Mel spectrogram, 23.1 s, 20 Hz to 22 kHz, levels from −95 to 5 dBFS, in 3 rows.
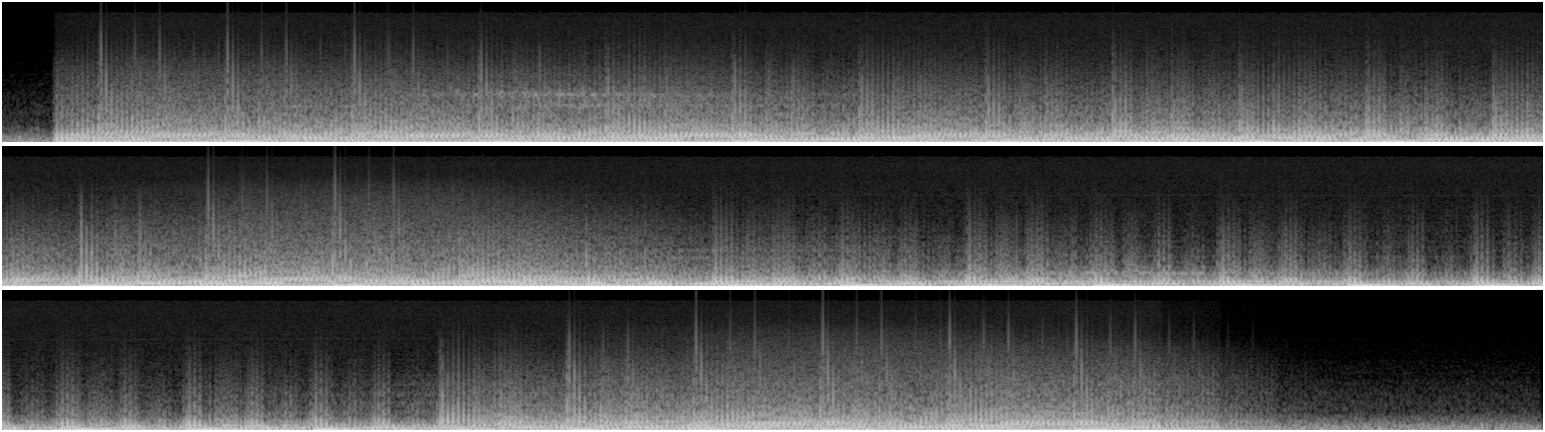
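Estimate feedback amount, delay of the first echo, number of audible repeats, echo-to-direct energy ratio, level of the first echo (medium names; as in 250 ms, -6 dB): no regular repeats, 170 ms, 6, -4.0 dB, -9.5 dB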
